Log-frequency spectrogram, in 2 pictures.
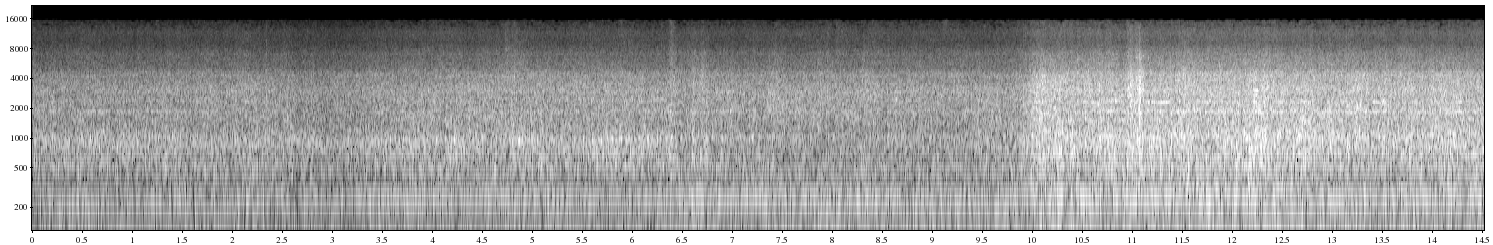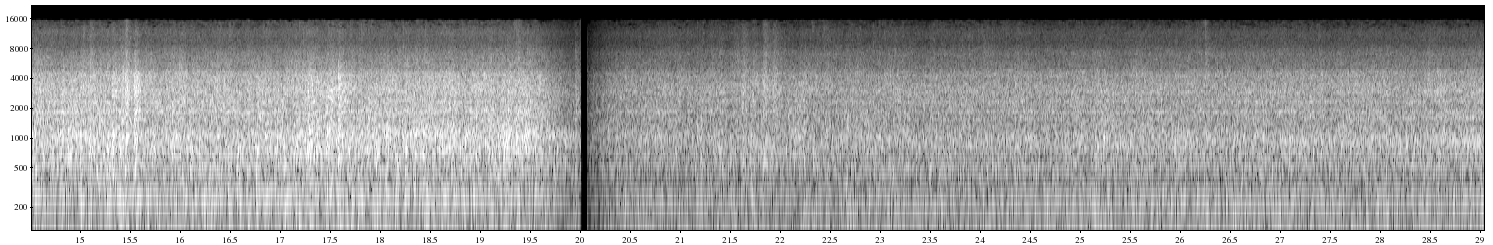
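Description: Express train heard from an open coach door at speed: steady wheel-on-rail rumble with clickety-clack over the rail joints. About ten seconds in it grows louder as a passenger train passes close on the next track, then drops back after a sudden brief gap about ten seconds later.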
